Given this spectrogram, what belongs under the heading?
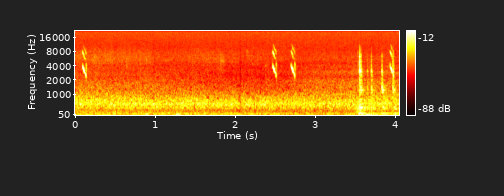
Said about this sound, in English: Recording a crossbill that sounded different, just flew over. No sign of it. There's a crossbow here that sounds different.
